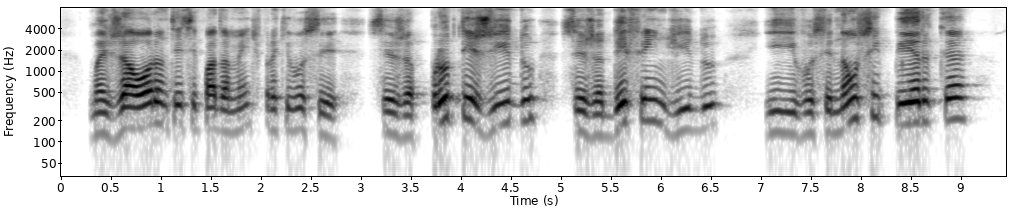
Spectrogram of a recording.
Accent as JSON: {"language": "Portuguese", "region": "São Paulo", "country": "Brazil", "said": "Eu era de São Paulo"}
